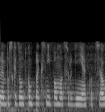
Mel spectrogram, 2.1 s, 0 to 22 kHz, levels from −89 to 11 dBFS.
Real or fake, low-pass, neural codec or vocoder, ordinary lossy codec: real; 5.4 kHz; none; MP3, 48 kbps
